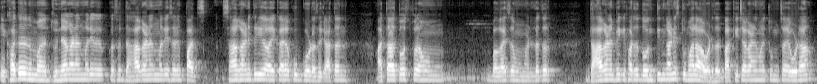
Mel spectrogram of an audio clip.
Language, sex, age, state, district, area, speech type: Marathi, male, 30-45, Maharashtra, Sindhudurg, rural, spontaneous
